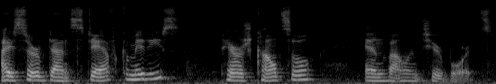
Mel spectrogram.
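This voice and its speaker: In an Upper Midwest accent, a woman with a fairly low pitch uses lively intonation at a fairly slow pace, pausing long and often. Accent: Upper Midwest American. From Milwaukee, Wisconsin. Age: 70s. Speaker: commission applicant. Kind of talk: job interview. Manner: formal.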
